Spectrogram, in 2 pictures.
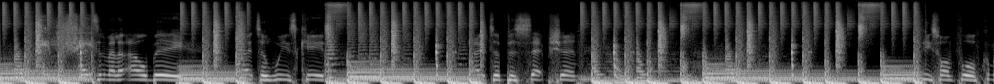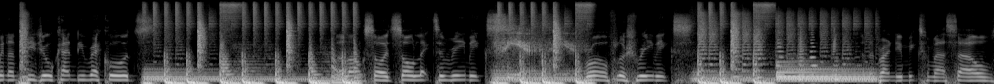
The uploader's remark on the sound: Recorded live from catch.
